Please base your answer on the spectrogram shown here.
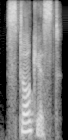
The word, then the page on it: stockist: Indian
